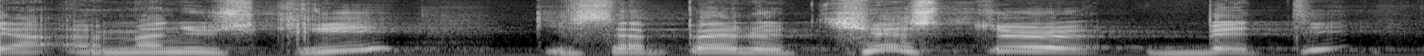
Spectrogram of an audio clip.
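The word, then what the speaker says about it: Chester Beatty: un manuscrit qui s'appelle Chester Betty comme ça Robert qu'on prononce Chester Beaty bon 46 il date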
